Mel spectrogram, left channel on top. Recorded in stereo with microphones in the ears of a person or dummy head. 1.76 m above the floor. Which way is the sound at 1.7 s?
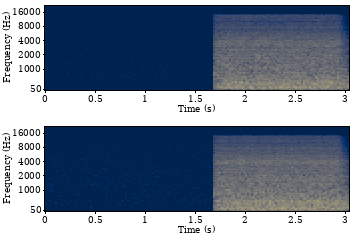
5° left (ahead or behind).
